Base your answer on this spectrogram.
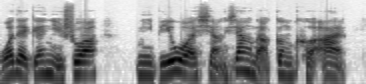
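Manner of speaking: ordinary talk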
